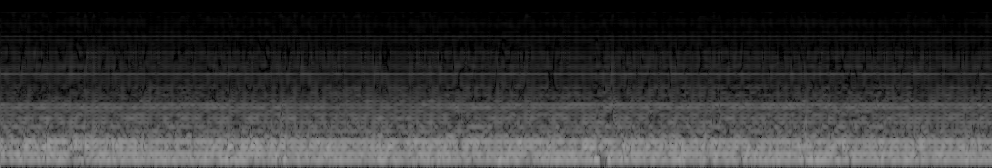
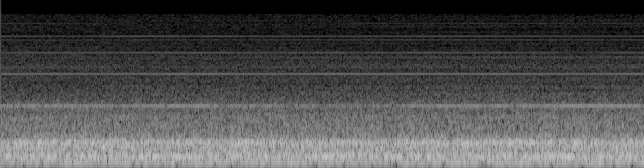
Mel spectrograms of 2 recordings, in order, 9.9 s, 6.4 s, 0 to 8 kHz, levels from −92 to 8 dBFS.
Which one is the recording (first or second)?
second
